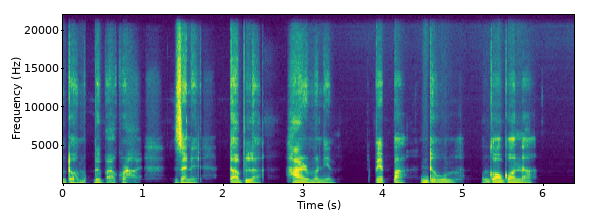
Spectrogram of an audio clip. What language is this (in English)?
Maria (India)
